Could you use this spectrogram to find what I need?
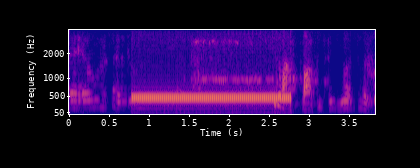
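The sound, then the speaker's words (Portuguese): A telephone tone signals an incoming call from a bank: one steady mid-pitched tone held for about two seconds, with people talking before and after it. “Estou recebendo a ligação aqui. Estou recebendo a ligação do banco.”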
